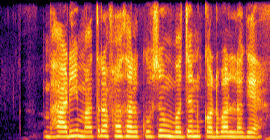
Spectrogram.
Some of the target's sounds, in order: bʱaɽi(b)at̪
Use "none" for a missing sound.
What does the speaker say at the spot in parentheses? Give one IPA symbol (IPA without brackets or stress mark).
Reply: m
